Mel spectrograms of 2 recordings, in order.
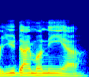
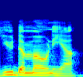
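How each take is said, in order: First: Eudaimonia said closer to Greek, "you-dai-mo-NEE-a"; Greek-style pronunciation. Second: First eudaimonia said the English way, "you-de-MOH-nia"; anglicized pronunciation. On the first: Offering the other way to pronounce it, Greek-style eudaimonia. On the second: Offering one way to pronounce the Greek word, anglicized eudaimonia. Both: Shown as a demonstration. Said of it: "depending on how you want to pronounce it".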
